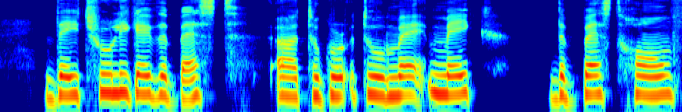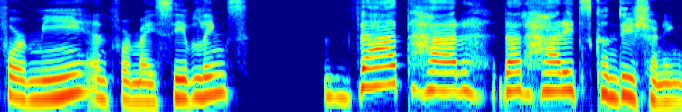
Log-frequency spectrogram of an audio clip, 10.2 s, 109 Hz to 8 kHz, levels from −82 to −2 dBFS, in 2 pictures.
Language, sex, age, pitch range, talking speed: English, female, 40-59, 205-260 Hz, 150 wpm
